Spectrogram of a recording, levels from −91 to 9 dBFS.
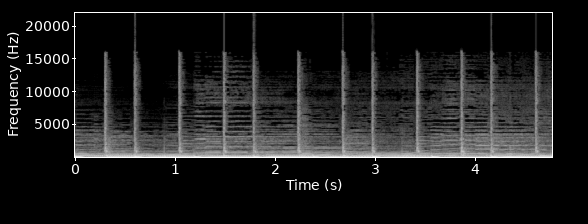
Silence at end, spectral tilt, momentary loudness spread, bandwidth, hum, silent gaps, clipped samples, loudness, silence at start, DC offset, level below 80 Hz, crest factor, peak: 0 s; -7 dB/octave; 4 LU; 16.5 kHz; none; none; under 0.1%; -12 LUFS; 0 s; under 0.1%; -12 dBFS; 8 dB; 0 dBFS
